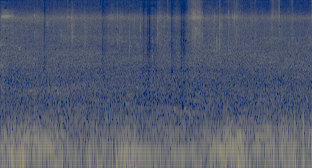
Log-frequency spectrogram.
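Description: Wind rumbling on the microphone: a steady low rumble with no distinct events.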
